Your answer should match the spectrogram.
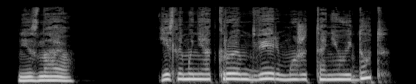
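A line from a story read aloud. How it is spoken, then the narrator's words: Timid suggestion. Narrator (Russian): робко предположила Нита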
